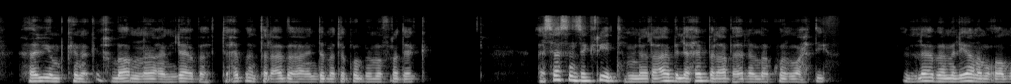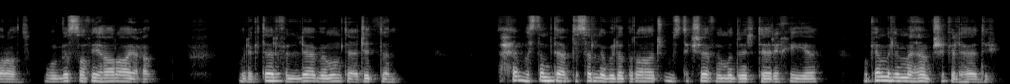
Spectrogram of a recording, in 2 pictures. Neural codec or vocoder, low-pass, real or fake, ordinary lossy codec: vocoder, 22.05 kHz, 80 mel bands, WaveNeXt; 9.9 kHz; fake; none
